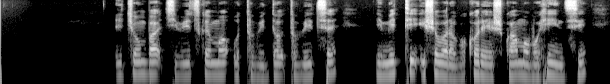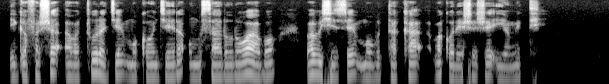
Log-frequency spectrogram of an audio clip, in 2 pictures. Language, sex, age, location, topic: Kinyarwanda, male, 25-35, Kigali, agriculture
